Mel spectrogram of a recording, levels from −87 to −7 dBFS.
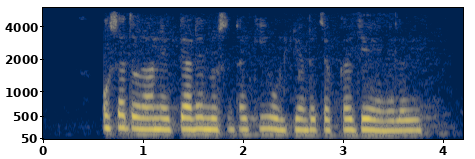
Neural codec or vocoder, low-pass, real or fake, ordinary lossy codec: none; 5.4 kHz; real; MP3, 48 kbps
